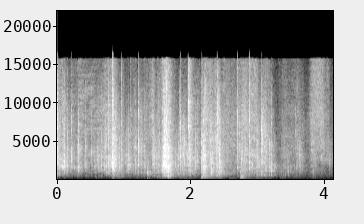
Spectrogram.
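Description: Plastic mailing bag crinkling as it is cut open with scissors and handled: a dense run of short crackles, loudest a little over a second and a half in.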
